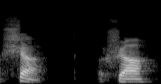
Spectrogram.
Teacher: कुछ घर्षण होता है जीभ और तालू से, तालू के अंदर से, तालू का जो बाहरी हिस्सा होता है उसमें कुछ घर्षण हुआ। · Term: ऊष्म व्यंजन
